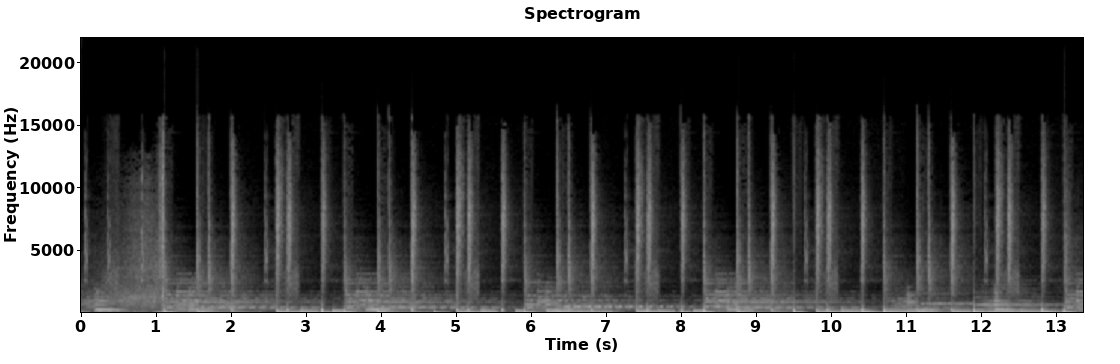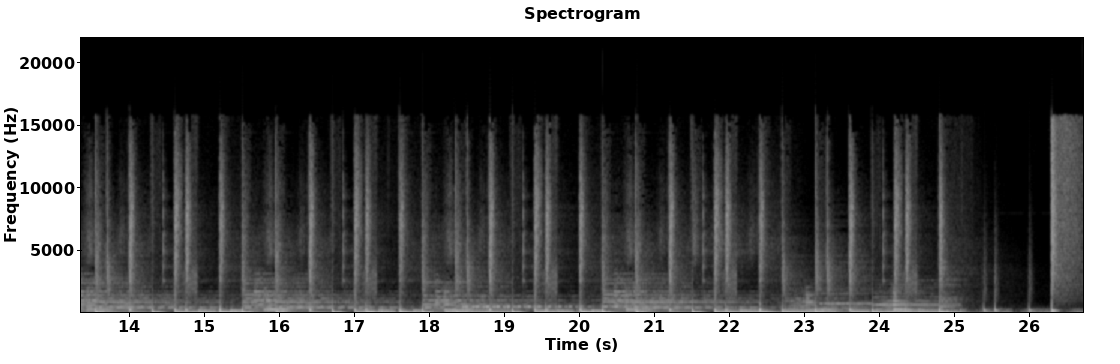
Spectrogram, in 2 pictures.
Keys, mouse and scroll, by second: 3.4 alt+scroll up 1, 8.0 alt+scroll down 1, 11.0 shift+click, 12.3 alt+scroll up 1, 13.4 right click, 14.8 space, 22.3 ctrl+8, 23.1 double click, 24.1 right click, 25.5 double click.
